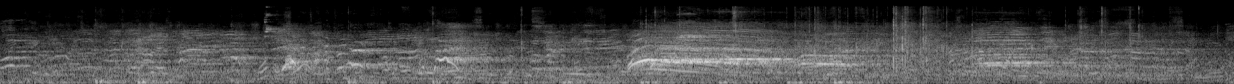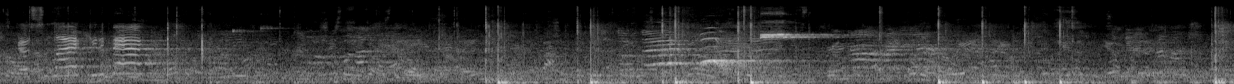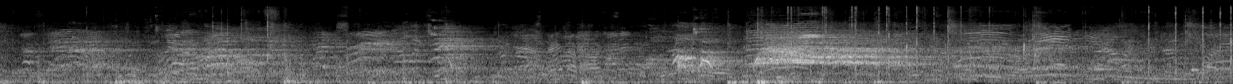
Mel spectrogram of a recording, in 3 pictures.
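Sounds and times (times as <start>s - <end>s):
players calling and shouting: 0.0s - 8.8s, 17.2s - 36.9s.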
